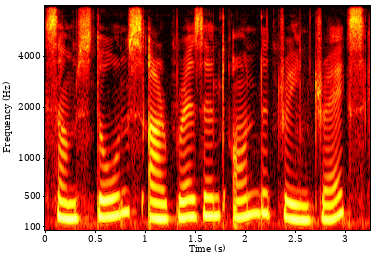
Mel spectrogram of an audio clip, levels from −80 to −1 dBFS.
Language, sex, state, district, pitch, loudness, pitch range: English, female, Assam, Kamrup Metropolitan, 225 Hz, -14 LUFS, 205-240 Hz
